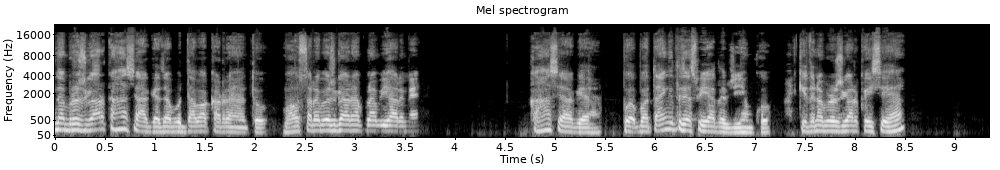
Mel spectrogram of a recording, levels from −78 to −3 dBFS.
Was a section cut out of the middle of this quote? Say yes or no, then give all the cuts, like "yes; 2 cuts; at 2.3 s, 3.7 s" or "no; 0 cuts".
no; 0 cuts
